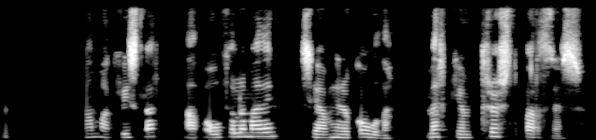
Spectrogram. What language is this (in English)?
Icelandic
